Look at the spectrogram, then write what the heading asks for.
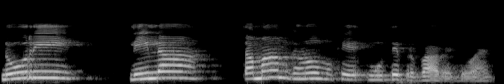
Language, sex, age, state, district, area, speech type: Sindhi, female, 60+, Rajasthan, Ajmer, urban, spontaneous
